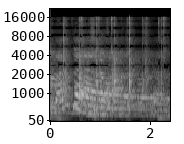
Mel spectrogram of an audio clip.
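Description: Several people clapping their hands together in a steady beat, about three claps a second, with voices over the clapping.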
